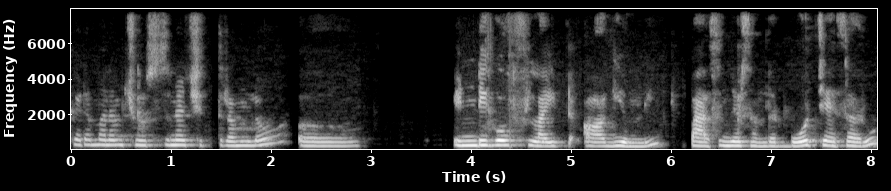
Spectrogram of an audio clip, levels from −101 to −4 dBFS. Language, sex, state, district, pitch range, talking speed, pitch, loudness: Telugu, female, Telangana, Nalgonda, 225-275 Hz, 95 wpm, 255 Hz, -20 LUFS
